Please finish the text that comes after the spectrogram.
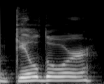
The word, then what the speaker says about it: Gildor: G has only the sound of G in give get. Oh, so there's no such thing as a soft G in Sindarin in Qua. So nothing no such thing as a soft G. Interesting. What's up, Brian? Ryan, glad you made it for this cintillating stream. So, Gildor, Gilrain, Ogillath, it's not Ogillath or Gildor or Gilrain.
